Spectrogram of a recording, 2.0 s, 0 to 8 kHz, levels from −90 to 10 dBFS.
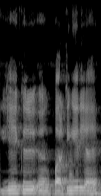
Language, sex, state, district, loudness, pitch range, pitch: Hindi, male, Bihar, East Champaran, -23 LUFS, 120-135 Hz, 125 Hz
